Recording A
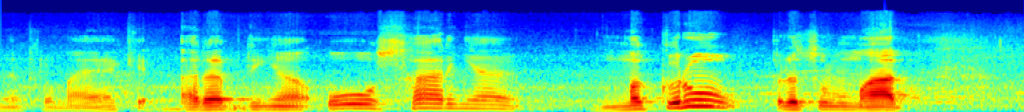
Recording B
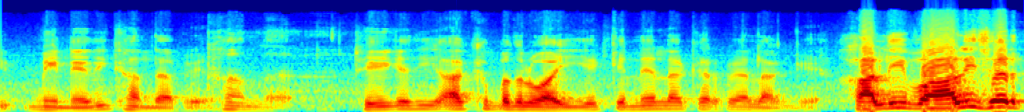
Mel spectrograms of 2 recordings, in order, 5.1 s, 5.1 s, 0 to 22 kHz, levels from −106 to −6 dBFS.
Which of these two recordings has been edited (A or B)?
B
